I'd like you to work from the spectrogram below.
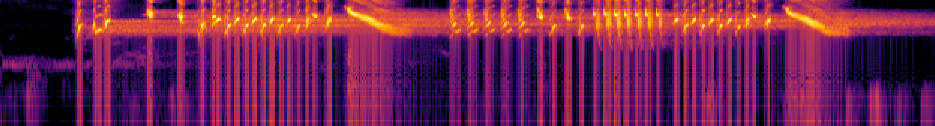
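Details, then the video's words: European goldfinch from Algeria in full song, a dense stream of rapid liquid twitters and buzzy trills interrupted by quick downward-sweeping whistles, delivered continuously without pause. "تغريد الحسون قمة الابداع ! حسون جزائري"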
